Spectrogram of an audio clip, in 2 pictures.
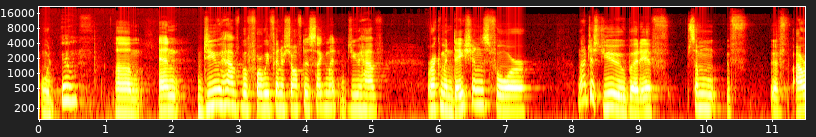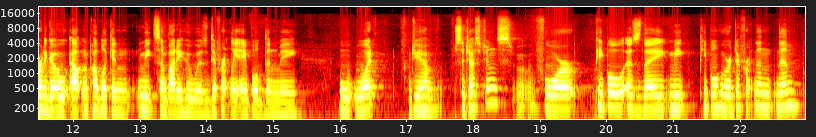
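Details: Adult woman speaking; normal speech.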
